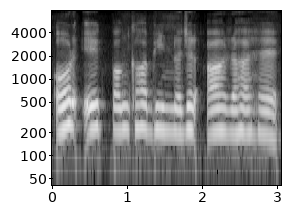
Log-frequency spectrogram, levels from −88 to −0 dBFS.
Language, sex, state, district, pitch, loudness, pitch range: Hindi, female, Bihar, Patna, 210 Hz, -18 LUFS, 200-220 Hz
